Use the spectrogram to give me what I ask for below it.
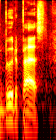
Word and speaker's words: Budapest: So, in case you didn't know, they're filming this movie in Budapest, or Budapest, as Black Widow would remind us is the pronunciation, revealing that this would be the future home of Mockingbird Lane.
